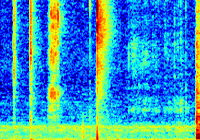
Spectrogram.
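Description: Small plastic clicks of Lego minifigure parts being snapped together as a sword and effect piece are fitted into the figure's hand: a few faint clicks, the loudest about a second in.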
